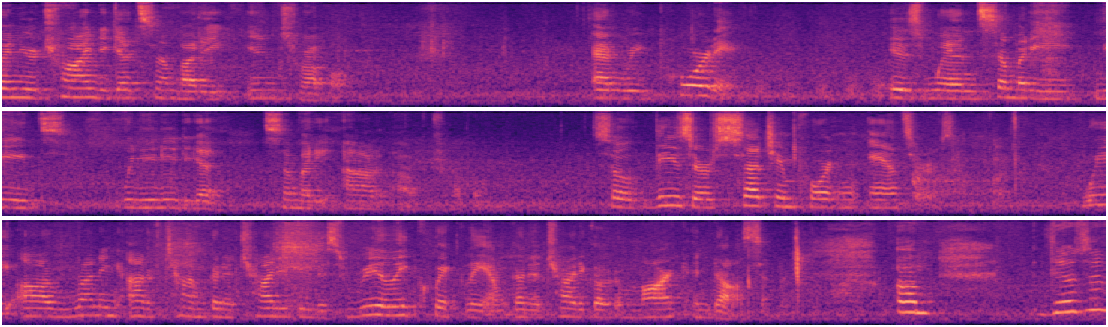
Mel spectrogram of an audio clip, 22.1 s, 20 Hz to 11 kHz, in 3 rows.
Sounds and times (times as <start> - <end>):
Female speech, woman speaking: 0.0 - 2.4, 4.0 - 5.0, 5.9 - 10.7, 11.3 - 13.9, 14.6 - 20.0, 20.7 - 21.0, 21.6 - 22.0.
